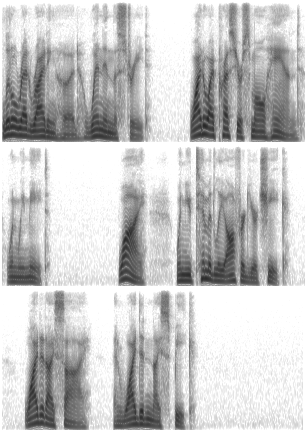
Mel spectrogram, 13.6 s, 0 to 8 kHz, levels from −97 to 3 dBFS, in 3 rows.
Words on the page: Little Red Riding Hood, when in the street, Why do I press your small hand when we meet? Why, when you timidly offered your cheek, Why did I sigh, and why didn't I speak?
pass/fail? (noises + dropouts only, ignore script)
pass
